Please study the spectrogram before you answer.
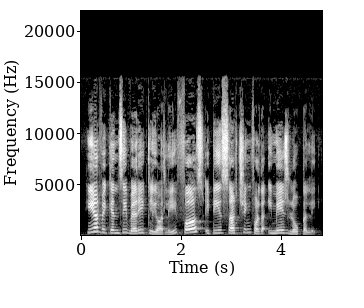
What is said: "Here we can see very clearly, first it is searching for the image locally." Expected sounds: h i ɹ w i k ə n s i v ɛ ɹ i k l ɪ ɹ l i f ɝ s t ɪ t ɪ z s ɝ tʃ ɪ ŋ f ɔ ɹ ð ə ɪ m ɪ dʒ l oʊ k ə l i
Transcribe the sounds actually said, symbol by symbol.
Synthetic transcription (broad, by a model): h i ɹ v i k ə n s i v ɛ ɹ i k l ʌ ɹ l i f ɝ s t ɪ t ɪ z s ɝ tʃ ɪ ŋ f ɔ ɹ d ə ɪ m ɪ dʒ l oʊ k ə l i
